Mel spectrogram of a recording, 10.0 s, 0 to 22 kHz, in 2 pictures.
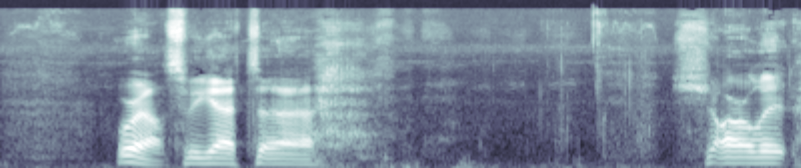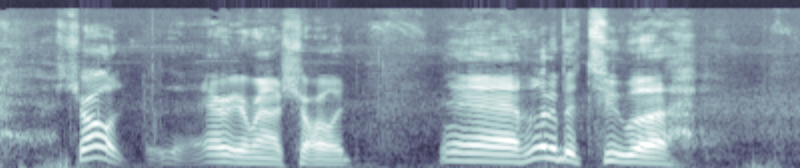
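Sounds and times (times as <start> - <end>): man's voice: 4.2 - 7.2, 7.8 - 9.4.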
